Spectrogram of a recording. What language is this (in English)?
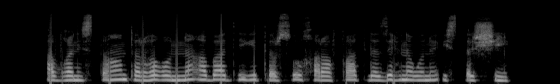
Pashto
